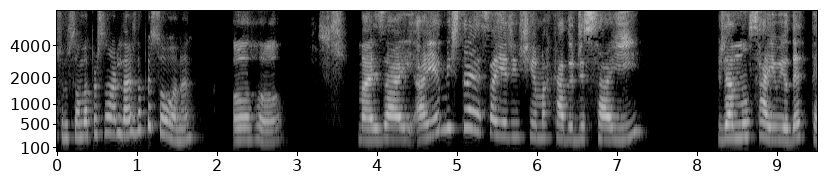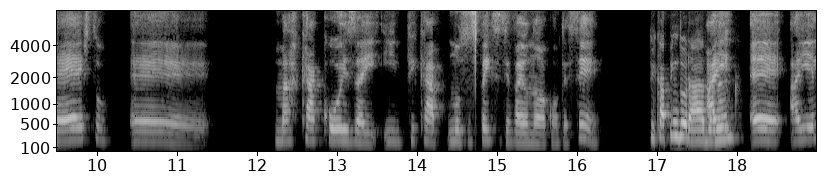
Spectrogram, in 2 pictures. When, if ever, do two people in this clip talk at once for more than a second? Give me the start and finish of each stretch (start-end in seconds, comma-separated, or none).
none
